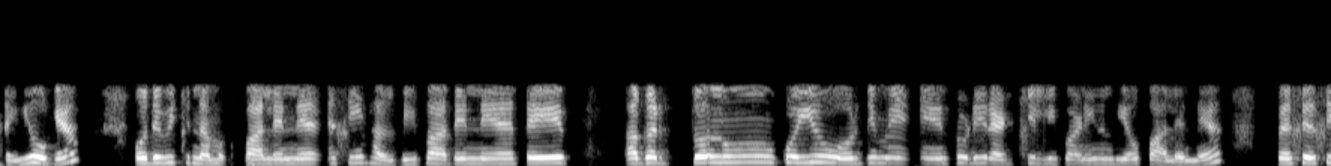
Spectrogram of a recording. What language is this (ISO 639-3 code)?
pan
